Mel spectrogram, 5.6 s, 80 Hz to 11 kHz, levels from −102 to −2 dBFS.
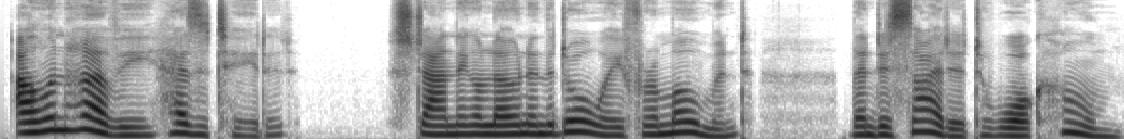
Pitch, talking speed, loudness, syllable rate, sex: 205 Hz, 170 wpm, -20 LUFS, 6.1 syllables/s, female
